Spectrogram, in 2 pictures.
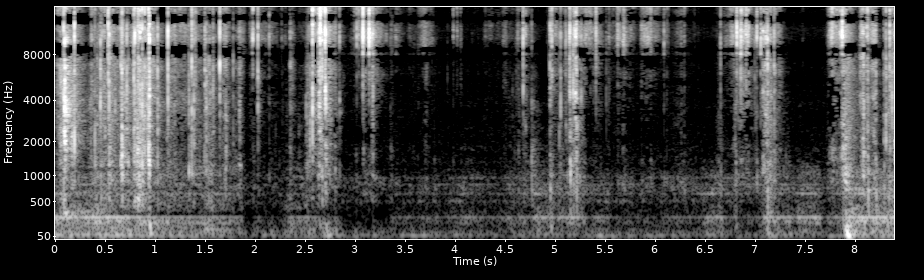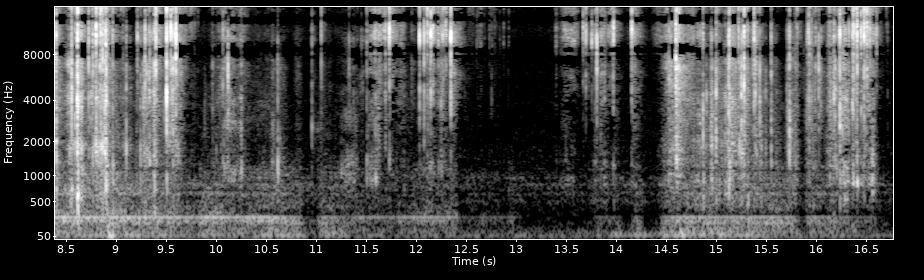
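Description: Plastic wrapping crinkles and rustles as bundles of banknotes are handled.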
